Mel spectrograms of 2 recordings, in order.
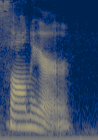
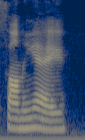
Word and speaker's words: Saulnier: The Texas pronunciation is Solnier. The proper pronunciation is Solnier. As I've been, you know, for long enough, and I think I'm the only one that says it that way in my family because I got yelled at uh, by a music instructor during call in college who told me I was saying my last name wrong.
